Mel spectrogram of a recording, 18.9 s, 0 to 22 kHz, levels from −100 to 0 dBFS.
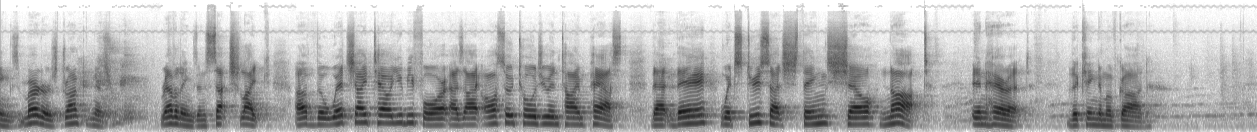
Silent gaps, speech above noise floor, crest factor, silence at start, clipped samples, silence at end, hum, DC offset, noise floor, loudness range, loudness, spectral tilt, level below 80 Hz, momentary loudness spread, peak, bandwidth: none; 32 dB; 18 dB; 0 s; under 0.1%; 1.45 s; none; under 0.1%; -52 dBFS; 4 LU; -20 LUFS; -5 dB/octave; -74 dBFS; 11 LU; -4 dBFS; 12.5 kHz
